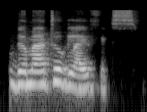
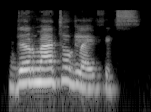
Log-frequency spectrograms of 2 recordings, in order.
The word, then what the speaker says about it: dermatoglyphics: a certified dermato dermato ma'am can you just pronounce that for me ma'am dermatoglyphics once again please for me dermatoglyphics yes I'd like to learn about it it's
